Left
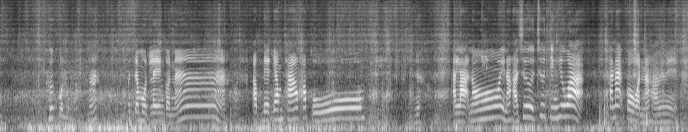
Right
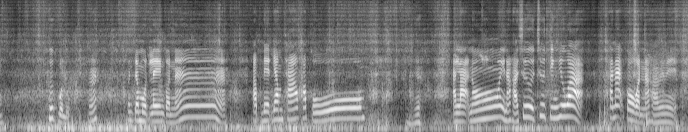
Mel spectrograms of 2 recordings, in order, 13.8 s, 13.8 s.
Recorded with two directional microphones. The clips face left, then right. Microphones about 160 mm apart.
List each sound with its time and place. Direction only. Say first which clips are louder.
0.9 s speech: right 6 dB; 15° right (ahead or behind)
2.6 s speech: right 6 dB; 15° right (ahead or behind)
5.0 s speech: right 3 dB; 5° right (ahead or behind)
9.0 s speech: right 2 dB; 15° right (ahead or behind)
